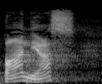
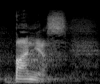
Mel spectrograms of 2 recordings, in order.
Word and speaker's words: Banias: But instead of it being Panias with a P, it is called Banias, because that is Arabic for Panias. But there is no P in the Arabic language, and so they can't pronounce P's. And so in Arabic, Panias is pronounced Banias.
